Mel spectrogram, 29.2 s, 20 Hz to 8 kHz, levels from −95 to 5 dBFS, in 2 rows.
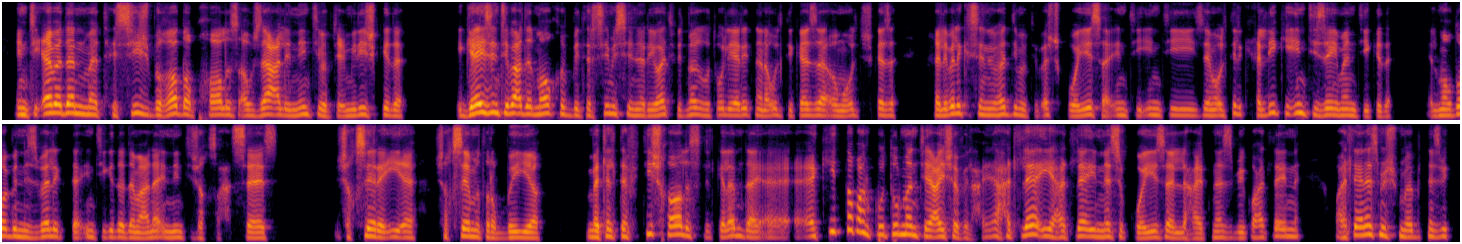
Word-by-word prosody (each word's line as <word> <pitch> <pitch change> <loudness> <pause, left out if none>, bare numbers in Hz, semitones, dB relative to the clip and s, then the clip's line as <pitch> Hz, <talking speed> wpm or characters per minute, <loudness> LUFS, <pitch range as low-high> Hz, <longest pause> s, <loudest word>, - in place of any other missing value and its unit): أنتِ 165 -3 +1
أبدًا 210 +1 +9
ما 180 -4 +2
تحسّيش 195 +3 0
بغضب 165 -1 +1
خالص 165 -1 -1
أو 145 +1 -4
زعل 165 +2 +3
إن 145 +1 -3
أنتِ 175 -2 -3
ما 145 - +1
بتعمليش 140 +5 -2
كده، 145 -5 -2 0.5
جايز 205 +9 +9
أنتِ 210 -2 +3
بعد 200 -1 +6
الموقف 185 +1 +1
بترسمي 155 +5 -4
سيناريوهات 150 -2 -1
في 150 - -12
دماغِك 170 +3 -3
وتقولي 155 +2 -5
يا 150 - +3
ريتني 155 0 -4
أنا 135 - -2
قُلت 145 -1 -8
كذا 150 +2 -1
أو 140 - -5
ما 135 - -3
قُلتش 140 -1 -9
كذا. 150 -2 -2 0.4
خلّي 150 +1 +2
بالِك 195 +1 +2
السيناريوهات 170 -2 -2
دي 170 +1 -6
ما 155 - -4
بتبقاش 140 +3 -8
كويسة 145 +5 -1
أنتِ 150 -1 -9
أنتِ 160 +2 -8 0.3
زي 150 +1 -3
ما 145 - -2
قُلت 145 +6 -5
لِك 180 - -6
خلّيكِ 190 +7 -2
أنتِ 190 -3 -1
زي 160 +1 0
ما 155 - -1
أنتِ 140 -3 -5
كده، 130 -1 -7 0.4
الموضوع 150 +6 0
بالنسبة 165 -3 0
لِك 170 -3 -3
ده - - -1
أنتِ 155 -1 -8
كده 155 0 -2
ده 150 -1 -1
معناه 135 +1 0
إن 145 - -3
أنتِ 150 -3 -6
شخص 130 -1 -9
حسّاس، 135 -1 0 0.6
شخصية 185 - +4
رقيقة، 150 -2 +1 0.2
شخصية 180 -2 +4
متربية. 145 -3 0 0.5
ما 160 -1 +5
تلتفتيش 180 +7 0
خالص 215 -6 +2
للكلام 165 +6 -2
ده 165 - 0
آآ، 170 - -7
أكيد 290 - -1
طبعًا 290 -7 +3
ك 215 - -4
طول 225 +3 0
ما 225 - +5
أنتِ 195 -3 -2
عايشة 170 -1 +4
في 140 - -9
الحياة 160 +6 -9
هتلاقي، 195 -2 +2
هتلاقي 155 +4 0
الناس 165 -1 0
الكويسة 145 +2 -1
اللي 135 -2 -2
هتناسبِك 135 +2 -6
وهتلاقي 145 +4 -4
ن 170 -1 -5 0.4
وهتلاقي 155 +8 +1
ناس 220 -1 +3
مش 195 -2 -1
ما 160 - 0
بتناسبِ 165 +2 -6
160 Hz, 195 wpm, -23 LUFS, 145-180 Hz, 0.6 s, أبدًا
